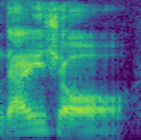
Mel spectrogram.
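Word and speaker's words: 大小: 발음은 다이쇼.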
